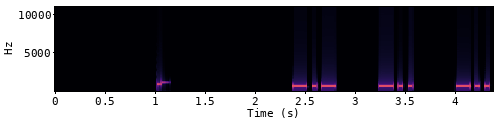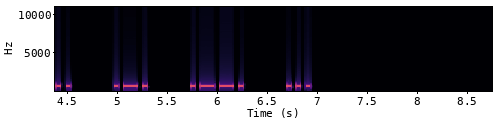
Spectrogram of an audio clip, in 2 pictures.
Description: Morse code, heard as a keyed tone, about 25 wpm, spaced as for 14 wpm, 700 Hz. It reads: KD6RPS
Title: USA Call Signs - 6 Characters - 3x Character Spacing - 25wpm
